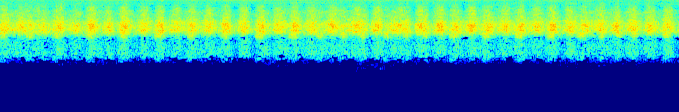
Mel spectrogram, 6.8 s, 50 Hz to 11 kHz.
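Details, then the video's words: Cicadas singing in July 2018 among pine trees about 50 m above the sea at Pefkos Bay, Skiros Island, Greece, recorded on a Sony RX3 with external mic; a dense, steady buzzing chorus pulsing about three times a second, wind noise filtered out. "Cicada Sounds, July 2018 Skiros, Greece"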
